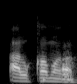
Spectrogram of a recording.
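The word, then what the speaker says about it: القمر: কামার আল কমারু। আল আল কমর কামার। এই যে এখানে আলিফ লামটা আবার উচ্চারণ হবে।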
